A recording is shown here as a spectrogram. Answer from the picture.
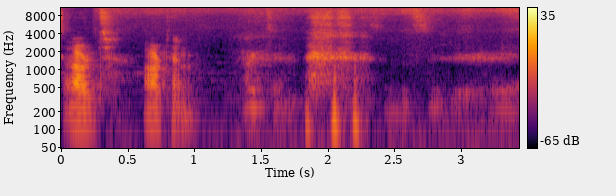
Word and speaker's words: Artem: How do you spell it? A-R-T-E-M. It's Artem.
